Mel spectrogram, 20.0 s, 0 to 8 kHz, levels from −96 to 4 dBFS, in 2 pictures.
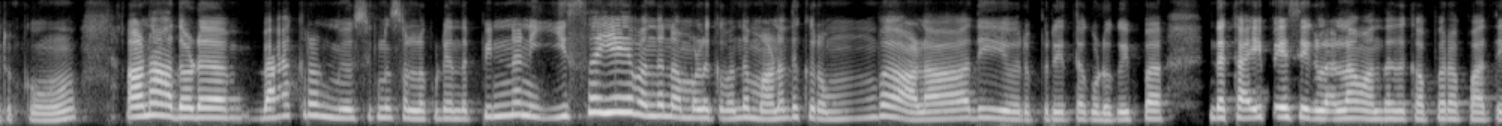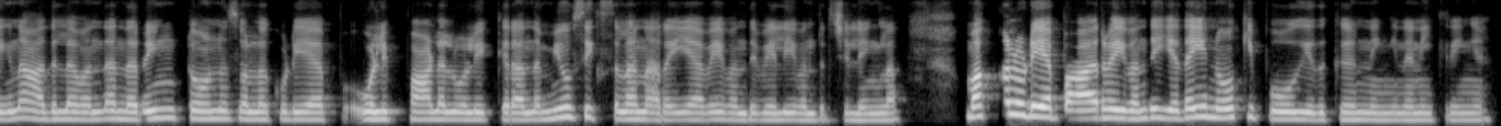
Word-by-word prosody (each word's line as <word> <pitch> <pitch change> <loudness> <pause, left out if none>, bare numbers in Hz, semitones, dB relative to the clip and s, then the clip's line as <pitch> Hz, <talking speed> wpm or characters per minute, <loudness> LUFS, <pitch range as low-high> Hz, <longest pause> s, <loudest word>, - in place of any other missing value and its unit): இருக்கும். 155 +2 -3 0.5
ஆனா, 250 +3 +6
அதோட 225 -1 +4 0.4
பேக்கிரவுண்ட் 255 +2 0
மியூசிக்ன்னு 215 +2 -2
சொல்லக்கூடிய 190 0 -1
அந்த 190 - -4
பின்னணி 255 +1 0 0.2
இசையே 335 +8 +5
வந்து 255 0 +2
நம்மளுக்கு 205 -2 -1
வந்து 220 +3 -1
மனதுக்கு 205 +5 -1
ரொம்ப 195 +6 -8 0.2
அலாதி 195 +4 0 0.2
ஒரு 170 -1 -4
பிரியத்த 175 0 -3
குடுக்கும். 170 +1 -2
இப்போ 190 +1 0 0.4
இந்த 215 -1 +3
கைபேசிகள் 215 -2 +3
எல்லாம் 200 0 +2
வந்ததுக்கப்புறம் 185 0 -2
பாத்தீங்கன்னா, 175 +3 -2
அதில 175 0 -2
வந்து 175 +2 -2
அந்த 175 -2 0
ரிங்டோன்ன்னு 190 -2 -1
சொல்லக்கூடிய 175 0 -2 0.4
ஒலிப் 180 0 0
பாடல் 175 0 0
ஒலிக்கிற 170 0 -2
அந்த 170 0 -2
மியூசிக்ஸ்லாம் 185 -6 0
நெறையாவே 165 +1 -3
வந்து 160 0 -3
வெளி 165 +1 -2
வந்துருச்சு 155 +1 -6
இல்லைங்களா! 155 +1 -4 0.5
மக்களுடைய 245 0 +5 0.2
பார்வை 200 +2 +4
வந்து 210 +3 0
எதை 215 +3 +3 0.2
நோக்கி 220 +2 -1
போய் 175 -1 +1
இருக்குன்னு 165 0 -4
நீங்க 160 0 -5
நெனைக்கிறீங்க? 160 0 -6
185 Hz, 145 wpm, -20 LUFS, 170-215 Hz, 0.5 s, ஆனா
